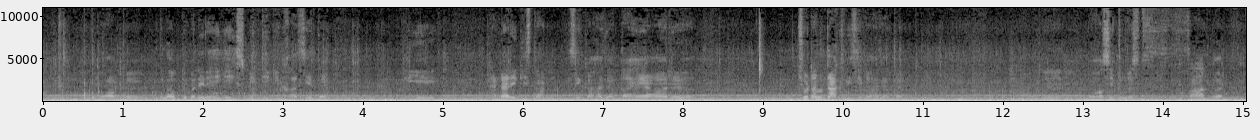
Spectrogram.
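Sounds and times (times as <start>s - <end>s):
engine and road rumble: 0.0s - 15.0s
high whine: 0.0s - 15.0s.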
